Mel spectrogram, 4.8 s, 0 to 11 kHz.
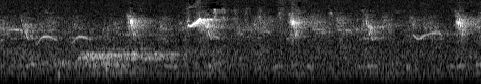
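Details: Brown-throated sunbird, Ubon Ratchathani, Thailand, 13 January 2021, Nikon P1000 recording: piercing single chips roughly every 0.8 seconds, with one louder upward-flicked note and faint whistles and a hum from other birds.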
